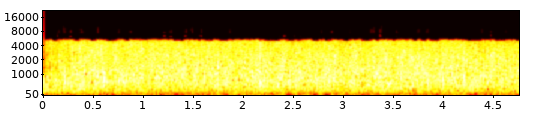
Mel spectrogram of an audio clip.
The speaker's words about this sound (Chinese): 那么鼓掌鼓了半天，我就是想听听了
